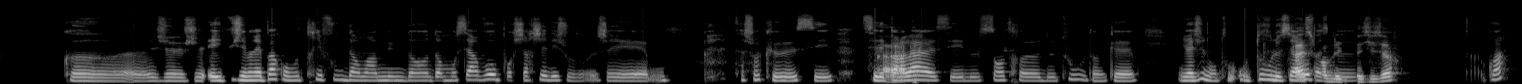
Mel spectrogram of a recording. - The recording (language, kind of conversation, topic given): French, unstructured, Préféreriez-vous avoir une mémoire parfaite ou la capacité de tout oublier ?
- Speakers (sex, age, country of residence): female, 20-24, France; male, 20-24, France
- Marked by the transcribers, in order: static; distorted speech; chuckle; other background noise; unintelligible speech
